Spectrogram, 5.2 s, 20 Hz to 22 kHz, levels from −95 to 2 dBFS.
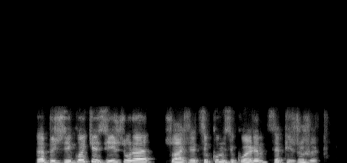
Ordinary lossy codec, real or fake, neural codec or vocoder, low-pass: Opus, 32 kbps; fake; codec, 24 kHz, 3.1 kbps, DualCodec; 7.2 kHz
